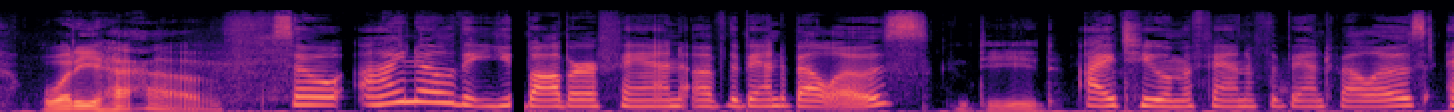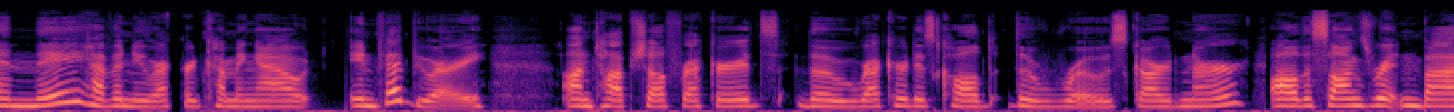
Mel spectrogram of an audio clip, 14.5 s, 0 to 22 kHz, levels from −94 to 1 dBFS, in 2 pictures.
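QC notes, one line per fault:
2.55–2.63 s and 8.12–8.18 s: AAC frame loss with muting. The sound drops out briefly after "I know that" and again after "they have a new", returning before "are a fan of" and "coming out in". The gaps last about 80 ms and 60 ms. This fits whole frames of about 10 ms being lost and zeroed by the decoder. Overlapping windows fade the edges, so each hole is soft-edged. The short frames point to the likely low-delay AAC compression, whose coding damage is light.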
